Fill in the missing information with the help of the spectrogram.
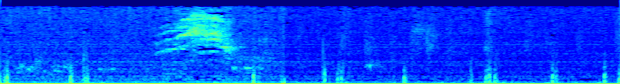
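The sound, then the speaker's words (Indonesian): A cat lets out a single drawn-out, wailing caterwaul about a second long, sounding almost like a person crying, over steady background noise with scattered faint clicks. “Orang nangis-nangis tadi malam di sebelah sana. Padahal suara kucing.”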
